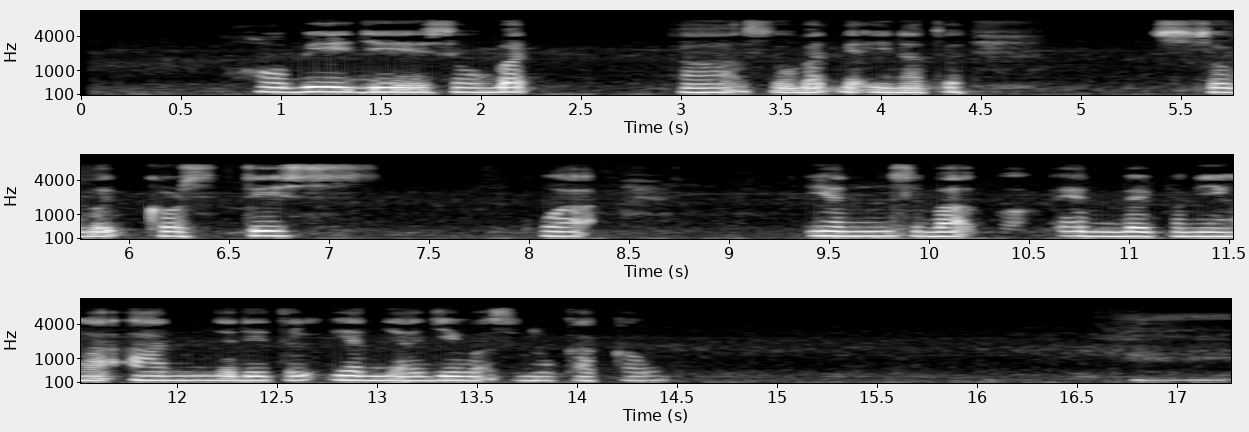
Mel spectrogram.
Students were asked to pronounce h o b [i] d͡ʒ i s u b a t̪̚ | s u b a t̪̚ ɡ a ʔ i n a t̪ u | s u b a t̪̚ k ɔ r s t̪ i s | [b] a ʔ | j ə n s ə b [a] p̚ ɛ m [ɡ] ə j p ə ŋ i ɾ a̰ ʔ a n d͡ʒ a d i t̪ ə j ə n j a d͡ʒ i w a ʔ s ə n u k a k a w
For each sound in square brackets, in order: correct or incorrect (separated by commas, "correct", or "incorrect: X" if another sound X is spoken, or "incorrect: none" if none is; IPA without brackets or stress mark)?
correct, incorrect: w, correct, incorrect: b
